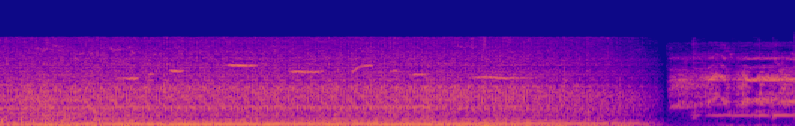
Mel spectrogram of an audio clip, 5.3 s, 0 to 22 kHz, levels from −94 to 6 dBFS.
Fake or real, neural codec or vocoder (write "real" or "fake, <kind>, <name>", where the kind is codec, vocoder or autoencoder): fake, vocoder, Vocos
